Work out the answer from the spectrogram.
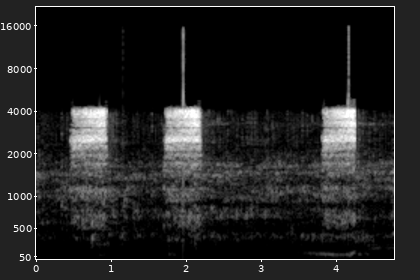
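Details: Nest-box owlet on the night of May 19 2017, excited by an owl on the tray after a mouse delivery; three separate breathy hisses at irregular intervals over a quiet low rumble.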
